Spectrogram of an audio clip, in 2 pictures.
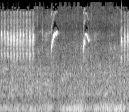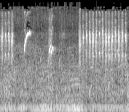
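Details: Kolibri ninja, or little spiderhunter, singing hard to encourage silent birds: buzzy high trills opening and closing, with four sharp rising whistles spaced about half a second apart between them.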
